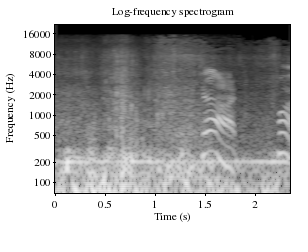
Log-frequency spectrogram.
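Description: Strong wind and breaking waves on a lake beach form a loud, continuous roar with heavy wind buffeting on the microphone, while a voice cuts in and out over it.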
